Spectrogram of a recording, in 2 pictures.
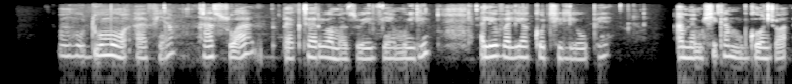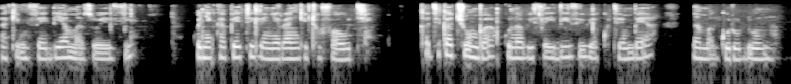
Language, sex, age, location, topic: Swahili, female, 18-24, Mombasa, health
